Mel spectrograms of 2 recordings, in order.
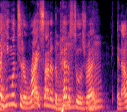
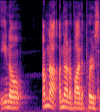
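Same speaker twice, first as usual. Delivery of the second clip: plain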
